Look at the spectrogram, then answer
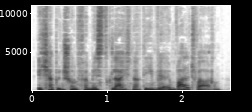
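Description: Audiobook figure: a man playing an earnest teen boy, lifted pitch, protesting. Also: big pitch swings, fairly quick, a little mellow, husky, no echo, studio quality. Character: earnest teenage boy wizard.

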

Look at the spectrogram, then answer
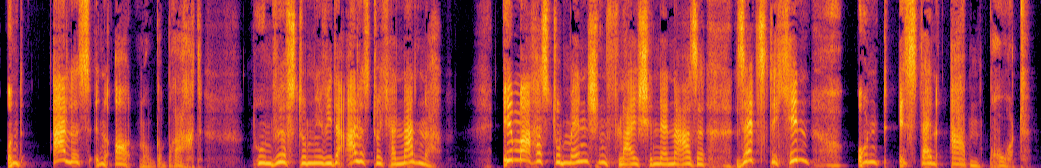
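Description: A crafty, kindly old grandmother in a high, creaky falsetto, played by a man. She fusses in a sing-song way, and her voice swings widely up and down. It is a dry storybook reading. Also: very animated, unhurried, a bit bright, dry recording, heavily acted. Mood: scolding.

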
